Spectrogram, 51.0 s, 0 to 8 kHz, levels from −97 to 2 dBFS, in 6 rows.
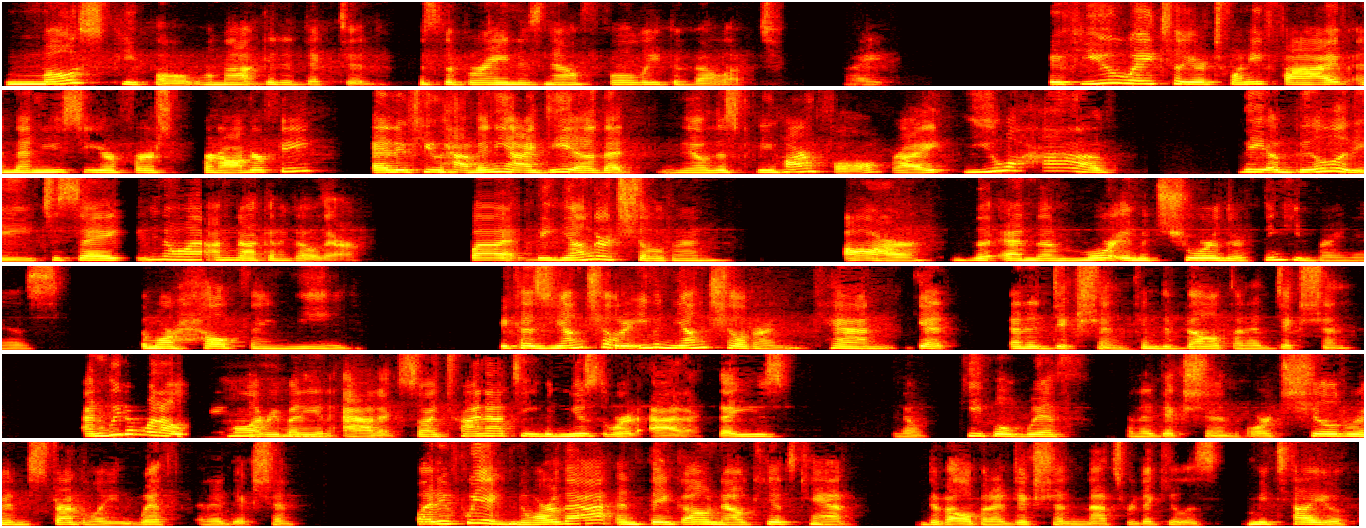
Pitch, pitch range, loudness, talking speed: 185 Hz, 165-210 Hz, -21 LUFS, 170 wpm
